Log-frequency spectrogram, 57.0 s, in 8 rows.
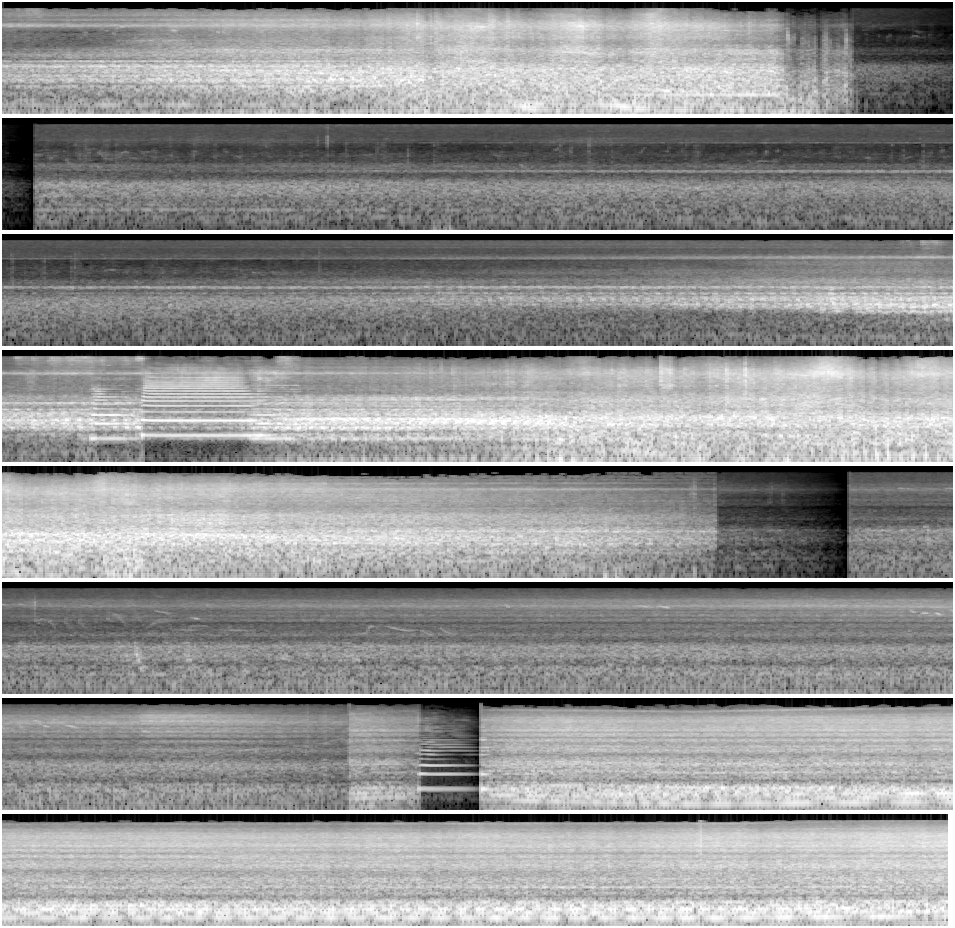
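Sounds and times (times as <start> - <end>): train engine and wheels on rails: 0.0 - 57.0
train horn blast: 22.0 - 24.4, 45.4 - 47.1
diesel hum: 33.6 - 57.0.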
